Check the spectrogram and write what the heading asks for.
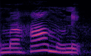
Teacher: মহামুনে, হা নে দুটো দীর্ঘ হবে, মহামুনে।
